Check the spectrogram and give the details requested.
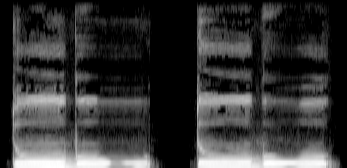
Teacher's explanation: تا پر واو مدہ ہے، اس کو ہم 2 حرکات کھینچ کر باریک پڑھیں گے۔ با پر بھی واو مدہ ہے، اس کو بھی 2 حرکات کھینچ کر باریک پڑھیں گے۔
